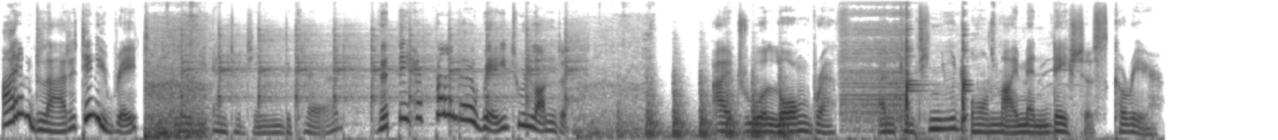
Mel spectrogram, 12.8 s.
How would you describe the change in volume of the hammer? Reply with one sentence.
The volume of the hammer goes up.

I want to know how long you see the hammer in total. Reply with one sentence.
You can hear the hammer for 8 seconds altogether.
